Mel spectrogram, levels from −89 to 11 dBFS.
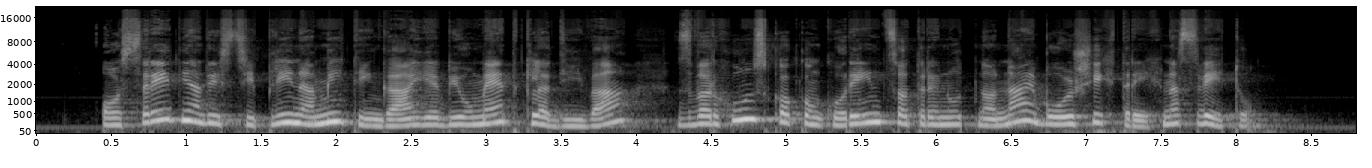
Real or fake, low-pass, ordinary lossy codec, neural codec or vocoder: real; 19.8 kHz; Opus, 32 kbps; none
